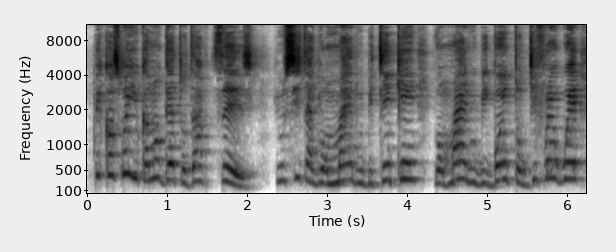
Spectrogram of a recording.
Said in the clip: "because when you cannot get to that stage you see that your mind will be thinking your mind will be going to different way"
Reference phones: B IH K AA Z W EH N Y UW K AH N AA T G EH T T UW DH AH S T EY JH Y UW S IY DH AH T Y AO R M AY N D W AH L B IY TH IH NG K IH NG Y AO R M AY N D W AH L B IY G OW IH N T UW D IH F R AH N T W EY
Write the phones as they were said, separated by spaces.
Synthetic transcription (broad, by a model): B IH K AA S W EH N Y UW K AH N AA T G EH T T UW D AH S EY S Y UW S IY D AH T Y AO M AY N D W AH L B IY T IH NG K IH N Y AO M AY N D W AH L B IY G OW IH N T UW D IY F R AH N T W EY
